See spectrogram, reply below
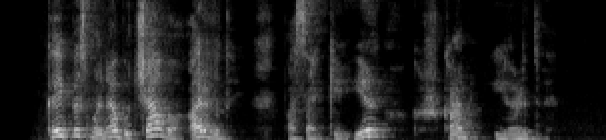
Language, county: Lithuanian, Šiauliai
